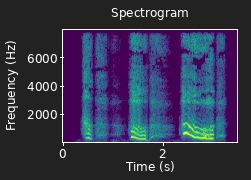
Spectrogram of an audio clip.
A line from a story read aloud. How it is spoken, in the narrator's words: Edany gasped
